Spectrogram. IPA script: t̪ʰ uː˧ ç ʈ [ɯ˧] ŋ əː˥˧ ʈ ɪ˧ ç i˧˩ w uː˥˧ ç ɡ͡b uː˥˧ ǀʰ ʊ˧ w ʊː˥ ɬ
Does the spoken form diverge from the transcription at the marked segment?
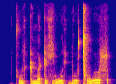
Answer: yes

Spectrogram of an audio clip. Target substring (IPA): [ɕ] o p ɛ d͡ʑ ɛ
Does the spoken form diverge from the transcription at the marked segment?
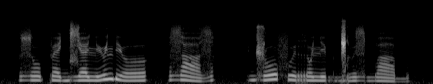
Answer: yes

